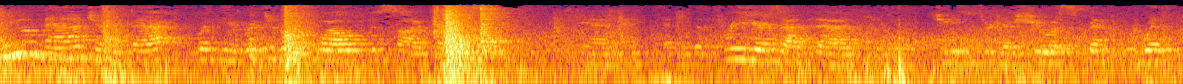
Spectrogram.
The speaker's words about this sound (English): Yeah, and do you think we could open up that door in the back, too? Is that possible? Just to let it breeze through.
